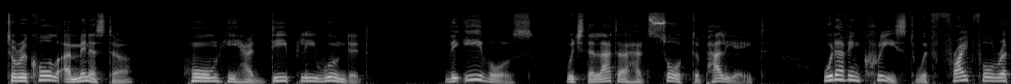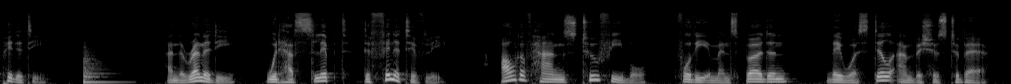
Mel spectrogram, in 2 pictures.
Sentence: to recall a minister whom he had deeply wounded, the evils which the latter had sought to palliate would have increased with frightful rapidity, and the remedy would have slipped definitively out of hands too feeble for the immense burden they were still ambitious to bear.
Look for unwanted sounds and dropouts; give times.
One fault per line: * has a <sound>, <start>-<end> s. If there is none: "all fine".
* has a tap, 10.9-11.5 s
